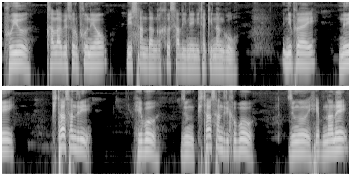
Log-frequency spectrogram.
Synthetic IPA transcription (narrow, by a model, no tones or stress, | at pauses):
pʰɯjɯ | kʰalabesɔɾpʰɯnɯjaw | besandaŋɡakʰɯsalinajnijtʰakʰinaŋɡɯw | ɯnipʰɾaj | nɯj | pʰi̥tʰasandɾi | hebɯ | zɯŋpʰi̥tʰasandɾikʰɯbɯ | zɯŋɯhep̚nanej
